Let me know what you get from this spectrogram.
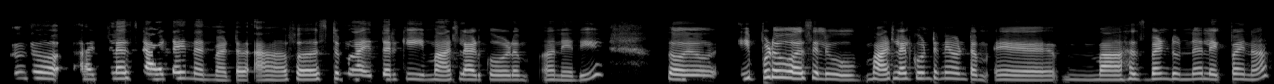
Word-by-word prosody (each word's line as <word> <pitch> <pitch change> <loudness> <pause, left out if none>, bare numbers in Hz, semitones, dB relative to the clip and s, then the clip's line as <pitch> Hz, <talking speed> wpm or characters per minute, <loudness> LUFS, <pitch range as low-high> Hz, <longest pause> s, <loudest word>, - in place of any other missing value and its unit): హ్మ్, 285 0 -7
సో, 290 - +2 0.5
అట్లా 270 +3 0 0.2
స్టార్టయిందనమాట. 240 -5 +2 0.3
ఆహ్, 205 0 -2
ఫస్టు 225 +3 +1
మా 230 - +1 0.2
ఇద్దరికీ 235 +2 -1 0.3
మాట్లాడుకోవడం 215 -1 0 0.3
అనేది. 200 - -5 0.8
సో, 240 - +4 0.7
ఇప్పుడు 325 +6 +4 0.2
అసలు 265 -3 -2 0.5
మాట్లాడుకుంటూనే 275 +3 +2
ఉంటాం. 230 -4 -2 0.2
ఏహ్, 205 -1 0
హ్మ్, 220 -1 -15 0.2
మా 215 - +6 0.2
హస్బెండున్నా, 250 +1 -1
లేకపోయినా 230 0 -2
235 Hz, 95 wpm, -24 LUFS, 215-255 Hz, 0.8 s, మా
